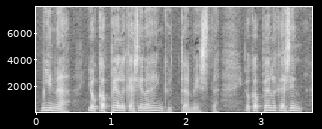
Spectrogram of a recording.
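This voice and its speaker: A man giving an earnest, reflective spoken testimony of faith, sometimes dropping to a soft near-whisper. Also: a little high, animated, no room sound. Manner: earnest, reflective storytelling with quoted inner thoughts.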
